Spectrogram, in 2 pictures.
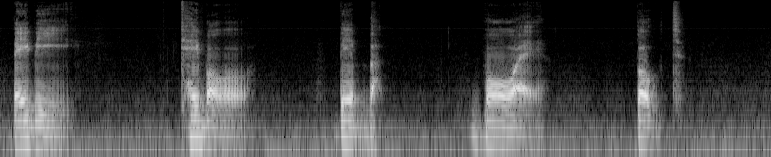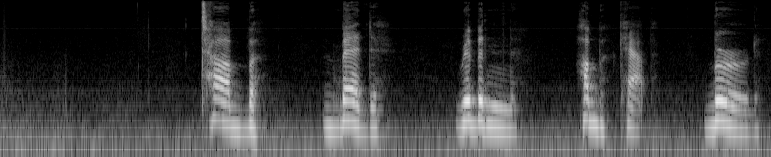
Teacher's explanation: the springing away from contact not by pressing the lips together you'll feel a gentle voiced pulsation on the lips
